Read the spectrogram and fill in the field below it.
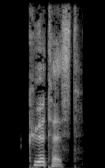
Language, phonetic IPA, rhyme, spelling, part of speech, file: German, [ˈkyːɐ̯təst], -yːɐ̯təst, kürtest, verb, De-kürtest.oga
- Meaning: inflection of küren: 1. second-person singular preterite 2. second-person singular subjunctive II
